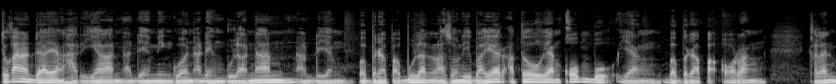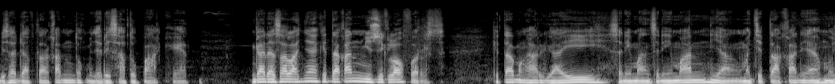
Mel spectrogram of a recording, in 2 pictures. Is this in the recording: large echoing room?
no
